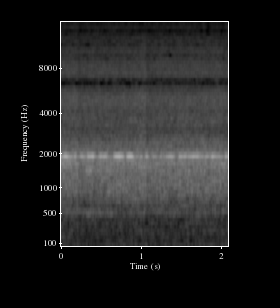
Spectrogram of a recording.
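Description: Northern class 195 diesel multiple unit standing at the platform, giving a steady hiss with a thin, high, steady whine.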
